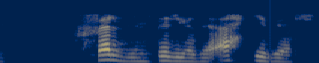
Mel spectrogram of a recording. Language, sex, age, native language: Icelandic, male, 9, English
